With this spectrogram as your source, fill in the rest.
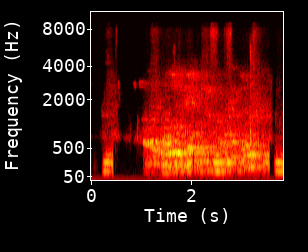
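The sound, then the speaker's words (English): A person talks on a call when the sound suddenly drops out to near silence for about half a second, then the voice comes back abruptly and continues, as the caller's audio briefly cuts out. “Yeah, you cut out.”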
